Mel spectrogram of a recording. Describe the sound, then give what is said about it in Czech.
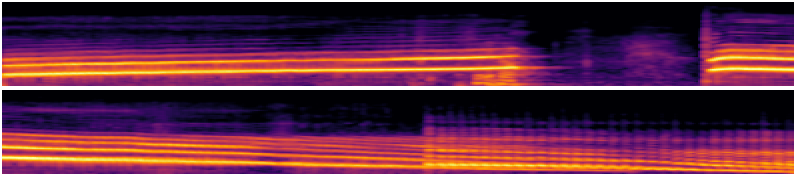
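A single voice imitates a UFO in a voice exercise, sweeping steadily upward in pitch for a couple of seconds, breaking for a breath, then gliding in one long, slow, wavering slide back down, clear. “A UFO. Padáme. Tažným paprskem dolů. Super. A nahoru. A zase dolů. Zkus to dělat delší.”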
